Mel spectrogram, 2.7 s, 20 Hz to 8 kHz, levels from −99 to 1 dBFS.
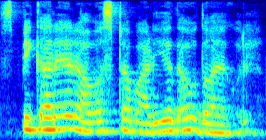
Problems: constant background noise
